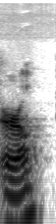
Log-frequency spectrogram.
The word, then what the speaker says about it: ERTL: and car set nice it's earl oh he has e-r-t-l yeah it's pronounced earl it is yeah there's a t in it what is up with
